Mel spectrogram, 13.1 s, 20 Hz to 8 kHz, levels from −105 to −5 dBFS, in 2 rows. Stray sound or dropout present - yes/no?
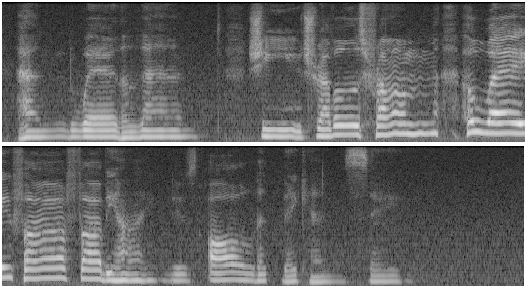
no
